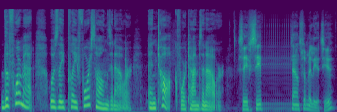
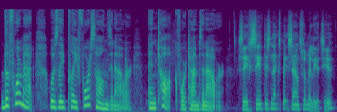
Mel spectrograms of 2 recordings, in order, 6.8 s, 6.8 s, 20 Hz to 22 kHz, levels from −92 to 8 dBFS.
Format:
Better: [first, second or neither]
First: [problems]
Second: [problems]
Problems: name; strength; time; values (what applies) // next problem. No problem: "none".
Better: second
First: audio freezing; at 5.5 s for 0.5 s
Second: none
